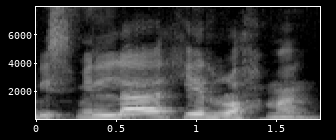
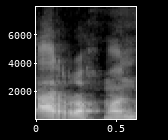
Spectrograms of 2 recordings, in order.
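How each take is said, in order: First: The opening 'a' vowel is dropped and linked over. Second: The word begins with an audible 'a' vowel. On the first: Another word comes before it. "তাহলে কিন্তু আলিফ উচ্চারণ হয় না" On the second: The word starts the sentence. "যদি আমি প্রথমে বলি তাহলে আর রহমান বলি"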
